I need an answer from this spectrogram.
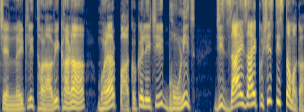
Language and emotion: Goan Konkani, happy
